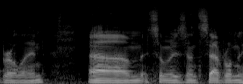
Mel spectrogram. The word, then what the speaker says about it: Berlin: Last night in New Hampshire, Berlin, New Hampshire, they pronounce it Berlin, not Berlin.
